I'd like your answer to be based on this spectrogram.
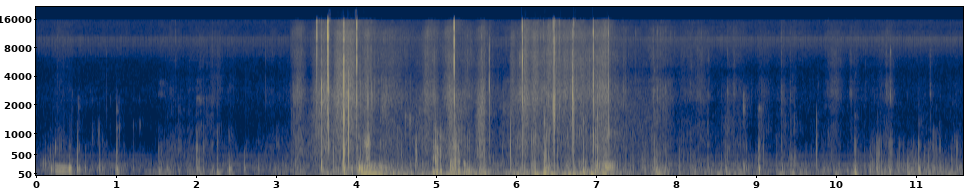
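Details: Deep, irregular stomach growling with gurgling, rumbling and bubbling pops, loudest in the middle; borborygmi.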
